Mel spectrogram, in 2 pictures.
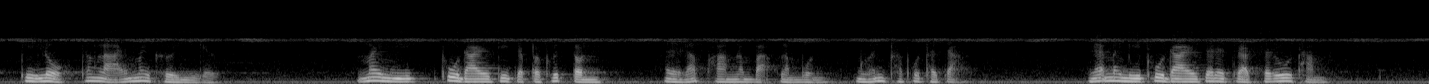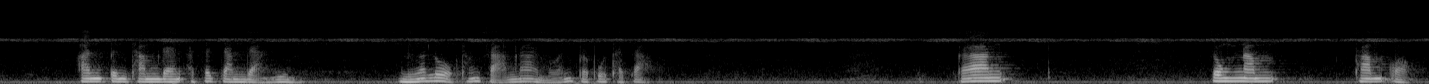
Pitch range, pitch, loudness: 115-135 Hz, 115 Hz, -27 LUFS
